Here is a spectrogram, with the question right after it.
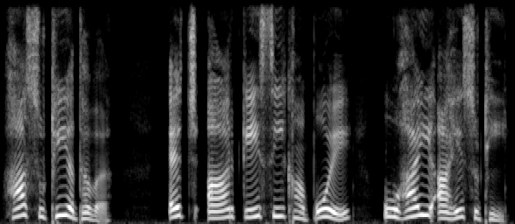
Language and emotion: Sindhi, neutral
